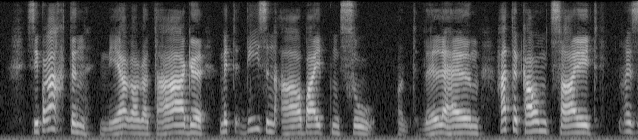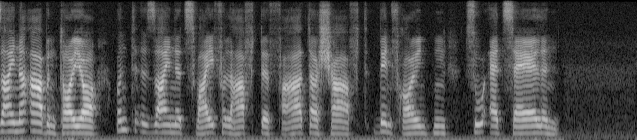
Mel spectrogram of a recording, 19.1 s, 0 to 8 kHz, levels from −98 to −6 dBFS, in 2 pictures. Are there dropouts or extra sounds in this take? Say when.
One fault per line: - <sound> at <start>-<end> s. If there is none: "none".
none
